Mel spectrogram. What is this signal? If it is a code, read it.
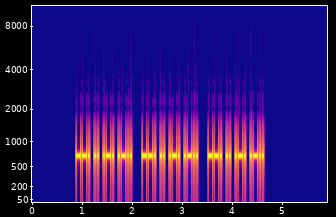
Morse code, heard as a keyed tone, about 40 wpm, 700 Hz. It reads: GIRL GIRL GIRL
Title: Top 500 Words Repeated 40wpm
